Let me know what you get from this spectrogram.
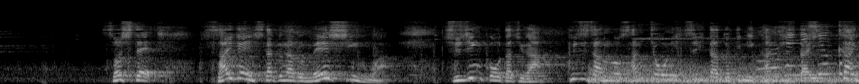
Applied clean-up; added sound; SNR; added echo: none; none; none; reverberation time 0.9 s.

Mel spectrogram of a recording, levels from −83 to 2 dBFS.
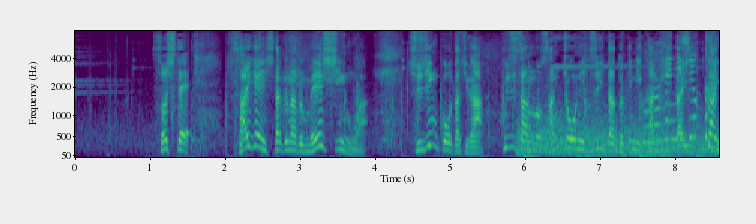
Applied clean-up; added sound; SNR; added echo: none; none; none; none.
